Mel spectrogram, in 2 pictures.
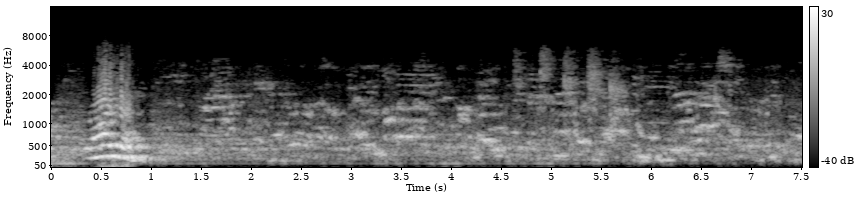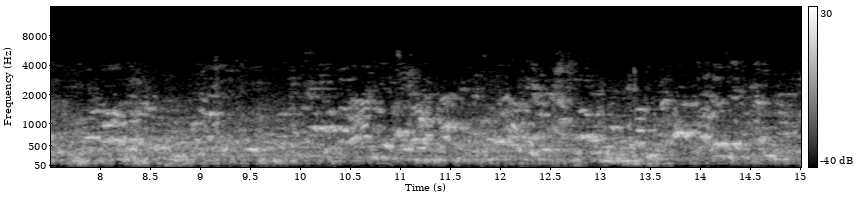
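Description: A woman sings into a microphone in a large echoing hall.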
